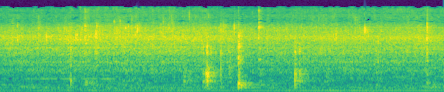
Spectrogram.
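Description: Garlic frying with white mustard paste in a pan, a continuous bright sizzle with scattered sharp crackles and pops, fairly close and with no voices.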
